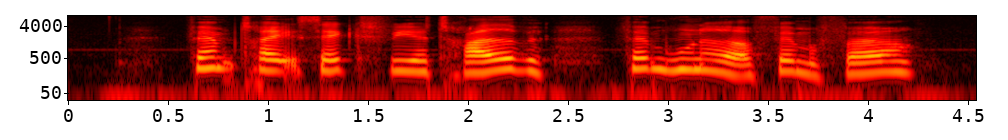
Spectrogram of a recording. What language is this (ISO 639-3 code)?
dan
